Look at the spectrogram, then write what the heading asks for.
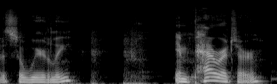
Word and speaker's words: Imperator: Imperator, even though I think people are supposed to pronounce it as imperator, but I'm sorry, it's already too anglicized in my brain, so I'm not changing it.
